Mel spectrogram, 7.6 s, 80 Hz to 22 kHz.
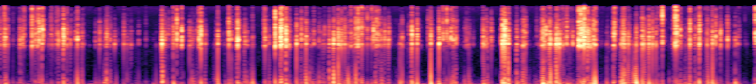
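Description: A small, hollow, rose-gold Christmas ornament ball with an embossed geometric pattern and a gold cap, probably shatterproof plastic, is held in both hands close to the mic and tapped and scratched with long acrylic nails. The result is a rapid, uneven stream of dry, bright clicks and scratchy rustles that stop almost instantly, with a faint steady tone near 2.5 kHz running underneath.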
